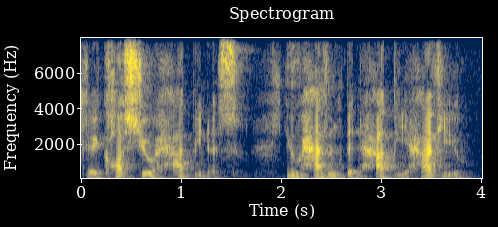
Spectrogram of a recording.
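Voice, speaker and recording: A man voicing a gentle, wise woodcarver in a storybook, calm, deep and kind, speaking slowly and tenderly. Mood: gently reproving. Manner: slow, deliberate, tender. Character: gentle, wise male woodcarver, fatherly maker of puppets.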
